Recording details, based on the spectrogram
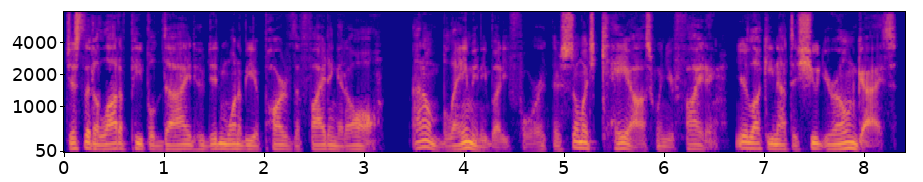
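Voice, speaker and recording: Game role: ex-gang sniper on guard duty, male, low register, lively inflection, casual street manner, guarded but loyal. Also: a little fast, few pauses, dry recording, studio quality. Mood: bitter, reflective. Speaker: security guard and former soldier. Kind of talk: video game character dialogue, naturalistic.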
